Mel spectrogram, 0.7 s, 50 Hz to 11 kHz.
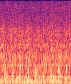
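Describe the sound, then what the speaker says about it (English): Helicopter flying in the video game Metal Gear Solid 2: a steady, loud rotor drone fills the whole brief moment with no pauses. "Is that a chopper I just heard?"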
